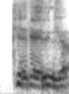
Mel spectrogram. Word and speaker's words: Keret: Acá alguien pregunta cómo se escribe el apellido del autor con K, K-E-R-E-T, Sí, Queret.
